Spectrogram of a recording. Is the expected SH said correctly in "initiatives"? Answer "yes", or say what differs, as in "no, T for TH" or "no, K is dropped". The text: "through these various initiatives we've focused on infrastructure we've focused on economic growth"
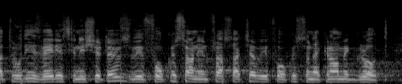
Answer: yes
